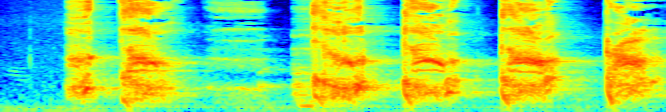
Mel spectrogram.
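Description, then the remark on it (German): A child coughs in a rapid fit of about six short, harsh, fairly loud coughs, one after another with brief gasps between them and no talking. “Husten, Fieber, Halsschmerzen, Appetitlosigkeit, keinen Durst. Das alles können Symptome einer Infektion mit dem RS-Virus bei kleinen Kindern sein.”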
